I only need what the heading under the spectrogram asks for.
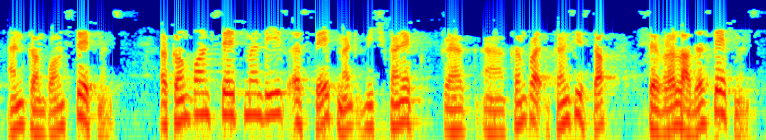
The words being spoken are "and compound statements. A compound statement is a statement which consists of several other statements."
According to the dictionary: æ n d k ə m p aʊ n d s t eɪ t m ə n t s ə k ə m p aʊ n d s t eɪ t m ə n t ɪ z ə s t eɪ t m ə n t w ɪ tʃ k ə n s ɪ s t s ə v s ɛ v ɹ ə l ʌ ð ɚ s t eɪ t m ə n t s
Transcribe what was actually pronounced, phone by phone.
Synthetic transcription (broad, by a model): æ n d k ə m p aʊ n d s t eɪ t m ə n t s ə k ə m p aʊ n d s t eɪ t m ə n t ɪ z ə s t eɪ t m ə n t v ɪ tʃ k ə n s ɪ s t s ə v s ɛ v ɹ ə l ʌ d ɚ s t eɪ t m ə n t s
